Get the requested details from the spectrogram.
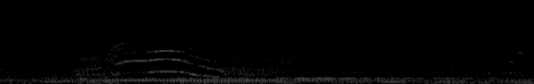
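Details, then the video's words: Stray cat on the stairs gives one drawn-out arching howl lasting about a second, rising then falling in pitch, over a constant low engine-like hum. "stray cat howling on the stairs"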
